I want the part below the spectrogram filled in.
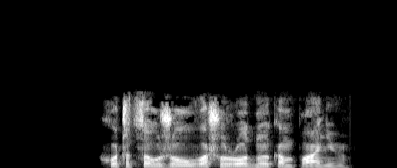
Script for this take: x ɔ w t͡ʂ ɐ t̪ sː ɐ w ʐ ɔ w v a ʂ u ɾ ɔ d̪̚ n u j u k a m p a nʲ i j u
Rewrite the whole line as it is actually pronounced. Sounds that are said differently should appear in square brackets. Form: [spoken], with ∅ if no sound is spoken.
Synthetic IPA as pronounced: x ɔ [∅] t͡ʂ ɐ t̪ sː ɐ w ʐ ɔ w v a ʂ u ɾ ɔ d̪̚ n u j u k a m p a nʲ i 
